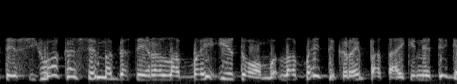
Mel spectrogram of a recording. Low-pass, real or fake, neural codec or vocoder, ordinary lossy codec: 3.6 kHz; fake; vocoder, 44.1 kHz, 128 mel bands every 512 samples, BigVGAN v2; Opus, 24 kbps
